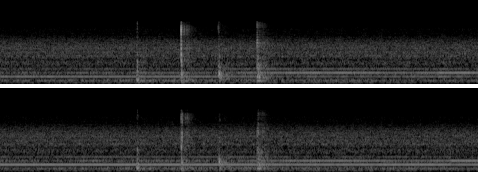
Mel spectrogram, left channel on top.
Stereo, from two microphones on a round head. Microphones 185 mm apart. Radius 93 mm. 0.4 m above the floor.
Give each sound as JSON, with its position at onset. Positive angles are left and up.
{"t": 1.4, "sound": "footsteps", "side_deg": 20, "distance_m": 0.8}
